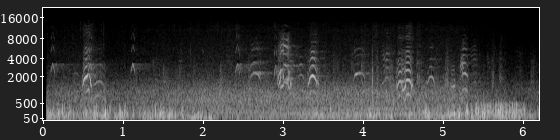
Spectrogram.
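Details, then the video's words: Eurasian oystercatcher standing on a rock in Helsinki, Finland, April 2023, gives loud, shrill piping notes in quick overlapping bursts, several close together, over a steady low rumble of wind or surf. "Oystercatcher standing on a rock; vocalizing"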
